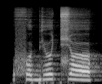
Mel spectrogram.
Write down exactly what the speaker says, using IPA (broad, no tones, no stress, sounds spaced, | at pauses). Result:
f ɵ bʲ ɵ t͡ɕ œ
